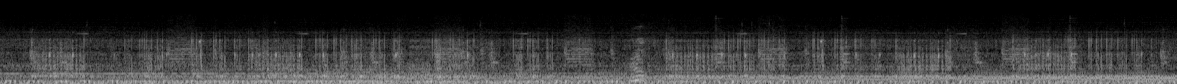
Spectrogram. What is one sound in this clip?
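A young man talks steadily through a headset microphone.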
